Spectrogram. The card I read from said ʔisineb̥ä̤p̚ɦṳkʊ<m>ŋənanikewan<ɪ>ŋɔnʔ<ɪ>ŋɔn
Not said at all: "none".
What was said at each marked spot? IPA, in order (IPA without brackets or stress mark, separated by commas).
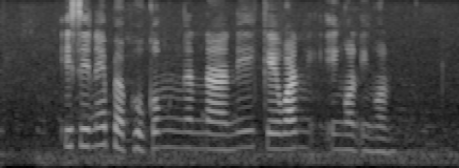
m, i, i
